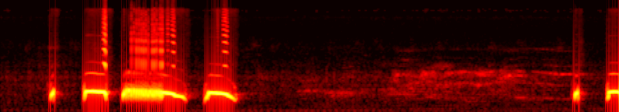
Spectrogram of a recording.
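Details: Spotted dove kept as a lure bird, cooing. A loud phrase of hooted notes with a grating, trembling middle note and a downward-curving last coo. Silence follows, then the start of the next phrase.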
